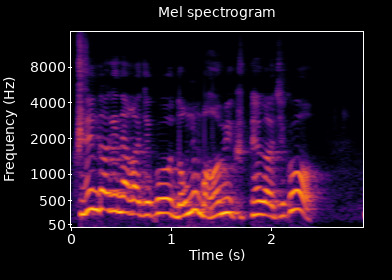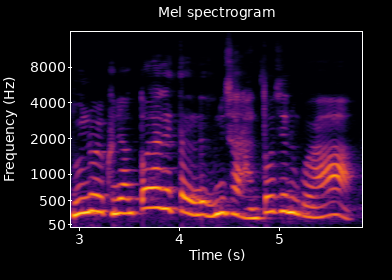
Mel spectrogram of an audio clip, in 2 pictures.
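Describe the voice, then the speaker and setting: A woman casually retelling a short story to her listeners, lively and acting out the characters' lines as she goes. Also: on the high side, fairly quick.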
